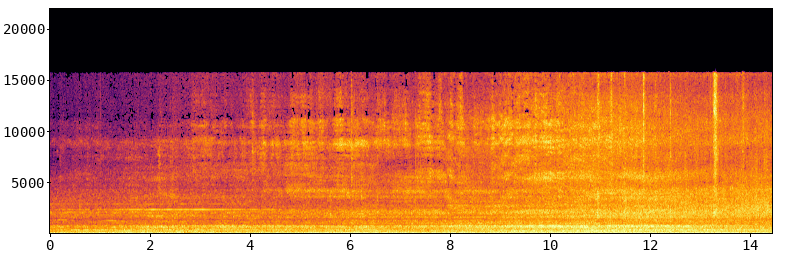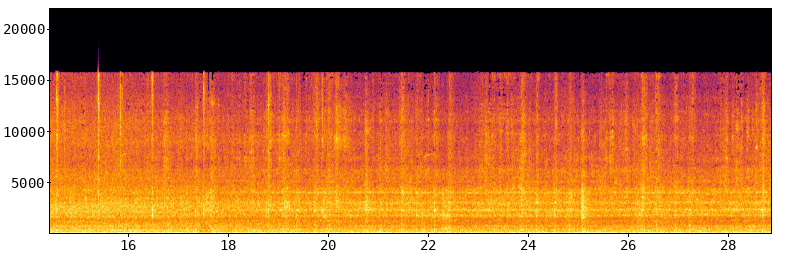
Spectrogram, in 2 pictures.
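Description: Two TasRail diesel locomotives (2054 leading, 2051 behind) run past close by, their engines a heavy, steady drone. Empty coal hopper wagons follow, rolling past with their wheels clicking over the rail joints.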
